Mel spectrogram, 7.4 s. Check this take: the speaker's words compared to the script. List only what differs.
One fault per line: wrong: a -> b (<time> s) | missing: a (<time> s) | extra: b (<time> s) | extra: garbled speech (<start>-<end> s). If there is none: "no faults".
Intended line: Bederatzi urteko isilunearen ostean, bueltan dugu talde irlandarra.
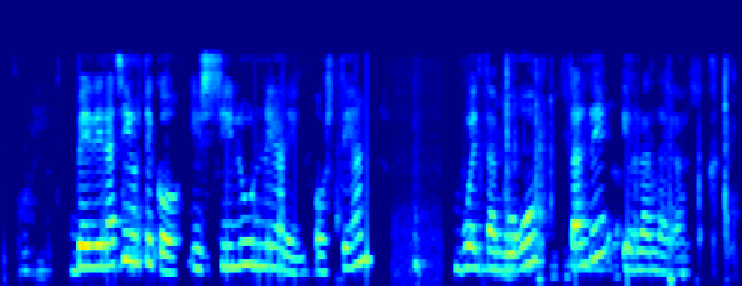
no faults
